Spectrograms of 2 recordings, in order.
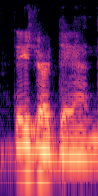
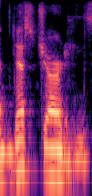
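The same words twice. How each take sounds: First: The name is said with a French pronunciation. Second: The name is said with an English pronunciation. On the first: "if you say it in French" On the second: "So just like it's spelled"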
